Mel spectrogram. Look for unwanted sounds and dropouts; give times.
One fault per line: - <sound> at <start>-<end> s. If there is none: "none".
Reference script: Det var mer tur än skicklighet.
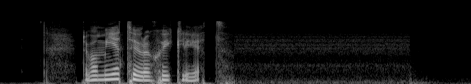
none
